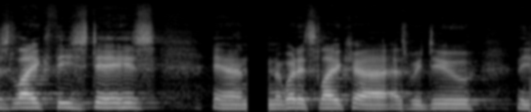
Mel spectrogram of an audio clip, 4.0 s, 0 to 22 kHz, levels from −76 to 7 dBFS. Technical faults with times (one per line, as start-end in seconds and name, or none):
1.86-2.03 playback stall
2.03-2.69 time-compressed catch-up
3.02 compressed frames skipped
